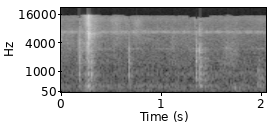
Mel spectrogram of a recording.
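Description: A handheld lighter being flicked, four or five short, sharp clicks at uneven spacing as it is struck to get a flame.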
